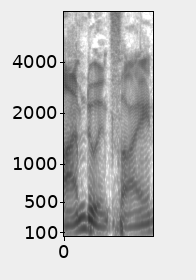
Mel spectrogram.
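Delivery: low, muttered aside. Retelling what a cashier said to the person beside her: imitating a mutter under breath. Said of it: "kind of under her breath".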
